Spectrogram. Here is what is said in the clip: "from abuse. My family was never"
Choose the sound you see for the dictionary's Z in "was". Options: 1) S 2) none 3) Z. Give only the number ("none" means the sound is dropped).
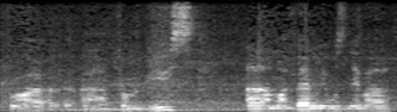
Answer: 3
